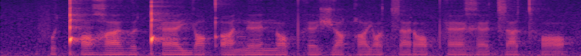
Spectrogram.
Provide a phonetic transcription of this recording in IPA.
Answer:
f ə ǃʰ ɒ ʁ a ð ə ǃʰ æ j ɒ qʼ æ n ɛ n ɒ pʰ ɛ ʒ ə q ə j ɒ t͡s a ɾ ɒ pʰ æ ɣ æ d͡z a tʰ ɒ

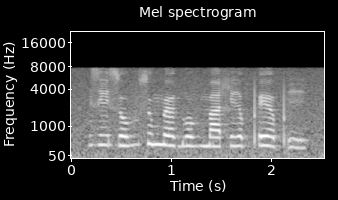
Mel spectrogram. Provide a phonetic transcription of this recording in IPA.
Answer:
z i s o v s u m œ ə̯ ɡ o v m a ɬ i ə̯ pʼ e ə̯ pʼ i

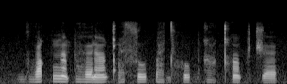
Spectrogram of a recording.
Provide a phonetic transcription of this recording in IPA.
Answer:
ɡʱ ɵ q ŋ ã p ɦ œ ɾ ã qʼ i̤ s u ɓ a̤ d h u b q a̤ qʰ ɔ̃ q t͡ʃ œ

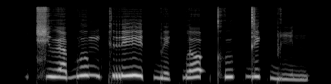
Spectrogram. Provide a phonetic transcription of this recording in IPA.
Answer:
t͡ɕ ɯ˧ a̯ b o˥˩ m k r eː˥˩ t̚ b e˨˩ k̚ l ɔ˦˥ ʔ kʰ u˦˥ k̚ d e˥˩ k̚ b i˨˩ n

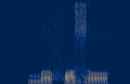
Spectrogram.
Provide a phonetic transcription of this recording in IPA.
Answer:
m ɐ f ɑ z ʌ

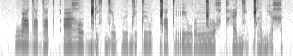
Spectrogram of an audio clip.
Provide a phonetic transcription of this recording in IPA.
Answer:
w ɵ dˤ e dˤ o tˤ qʼ a ʁ u ɡ͡ǁ i sʲ dʲ a w p ɨ d i t ɨ w ǁ o tˤ rʲ ɵ w ɾ o ŋ͡ǁ u χ qʰ i dʲ u ɡ͡ǁ ɐ bʲ e χ

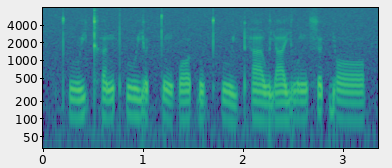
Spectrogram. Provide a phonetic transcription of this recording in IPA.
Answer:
t̪ʰ uː˨˥ j kʰ ɐ˨˥ n pʰ uː˨ j ɵ˨ t̚ t̪ ʊ˨˩ ŋ p ɔː˨ t̚ o˨˩ w t̪ʰ uː˨˩ j pʰ aː˨˩ w j aː˨ j w ʊ˨˥ ŋ s ɵ˥ t̚ j ɔː˧

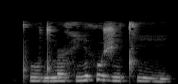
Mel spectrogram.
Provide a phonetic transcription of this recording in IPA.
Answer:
pʰ u d ŋ ə˞ x i θ u ʒ i tʰ i

